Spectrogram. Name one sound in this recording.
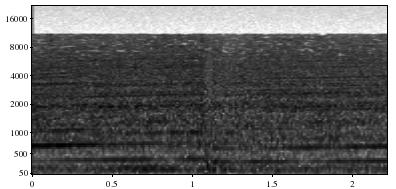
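A race car engine shifts gear with a brief dip in pitch.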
